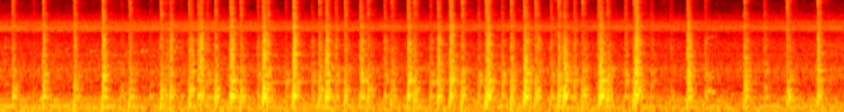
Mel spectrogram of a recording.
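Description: Borewell drilling rig running: a steady engine drone with a high whine, overlaid by rapid, irregular metallic clicks and knocks at the drill head, several a second and thickest in the middle.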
